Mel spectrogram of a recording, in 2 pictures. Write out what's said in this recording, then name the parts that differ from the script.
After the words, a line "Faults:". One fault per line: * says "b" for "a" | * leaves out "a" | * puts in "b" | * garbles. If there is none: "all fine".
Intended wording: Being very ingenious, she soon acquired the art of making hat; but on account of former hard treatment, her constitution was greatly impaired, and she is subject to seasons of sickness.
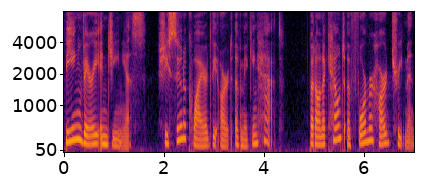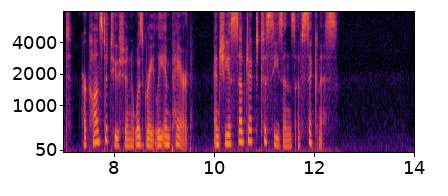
Being very ingenious, she soon acquired the art of making hat; but on account of former hard treatment, her constitution was greatly impaired, and she is subject to seasons of sickness.
Faults:
all fine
